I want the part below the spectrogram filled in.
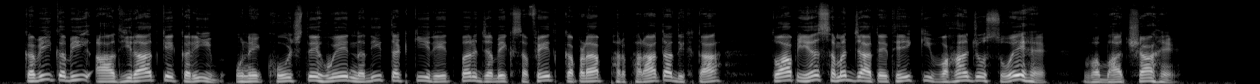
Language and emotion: Hindi, neutral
